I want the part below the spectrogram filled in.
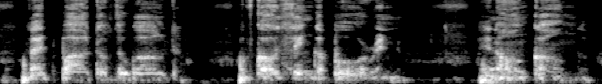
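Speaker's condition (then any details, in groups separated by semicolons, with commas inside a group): Laryngectomy; tracheoesophageal voice prosthesis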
